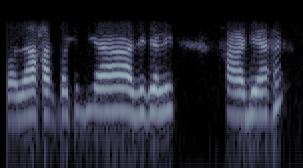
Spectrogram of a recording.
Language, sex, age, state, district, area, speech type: Assamese, female, 45-60, Assam, Majuli, urban, conversation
